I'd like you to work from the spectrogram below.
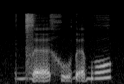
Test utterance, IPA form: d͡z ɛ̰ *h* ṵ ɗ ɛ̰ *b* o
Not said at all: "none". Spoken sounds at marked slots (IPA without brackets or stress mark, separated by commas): x, b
